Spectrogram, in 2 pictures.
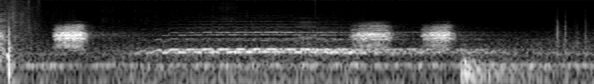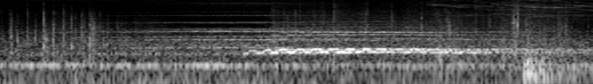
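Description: A raven calling, with a few hoarse, resonant caws in short bursts at moderate distance, followed by a drawn-out call over steady background ambience.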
